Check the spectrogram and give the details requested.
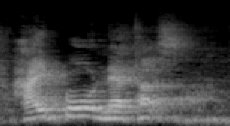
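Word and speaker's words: hypognathous: उसके लिए एक शब्द है, एनसीईआरटी में लिख दीजिए, हाइपोनेथस। इसका हेड कैसे जोड़ा है बेटा? हाइपो, जी साइलेंट, NATHQS, ब्रेकर में लिखिएगा 90 डिग्री, बराबर।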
